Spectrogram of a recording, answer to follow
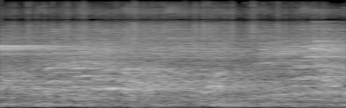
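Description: Gym hubbub at a dodgeball game: several players' voices talking and calling out, with rubber balls bouncing and thudding on the wooden floor, all echoing in the hall.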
